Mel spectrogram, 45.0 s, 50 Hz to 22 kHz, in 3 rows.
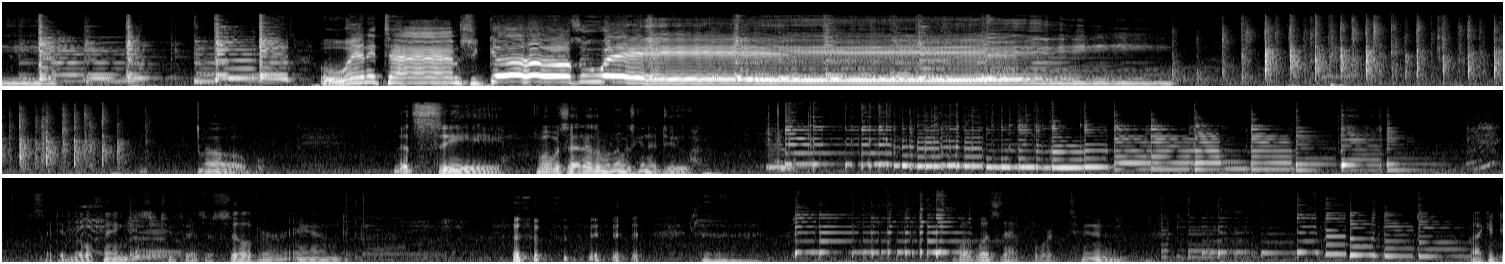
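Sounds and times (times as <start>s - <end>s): mandolin picking a melody: 0.0s - 3.6s, 5.7s - 12.8s, 22.6s - 34.6s, 37.9s - 45.0s.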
